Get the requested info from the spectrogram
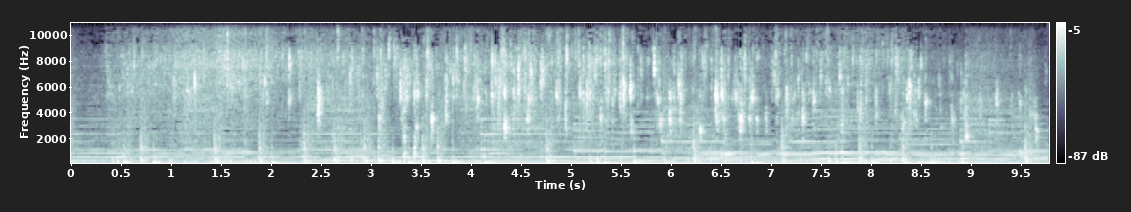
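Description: Besan-battered eggplant slices (beguni) deep-frying in hot oil in a wok, a steady sizzle with fine crackling, over background music.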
